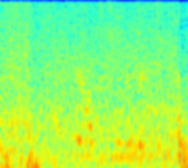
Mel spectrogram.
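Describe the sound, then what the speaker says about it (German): Strong wind in Holland roars steadily across the microphone for the whole stretch, a broad, gusty rush with no pauses and no talk over it. "Es ist sehr windig hier in Holland."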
